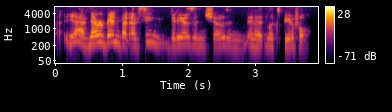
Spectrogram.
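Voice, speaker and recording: A woman's voice: mid-range voice, fairly quick, creaky, darkish tone, dry recording. A woman hosts an interview over a video call, sounding upbeat and encouraging as she asks her questions. Her voice is dry and close, with the dull, lo-fi tone of call audio. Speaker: host, interviewer.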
